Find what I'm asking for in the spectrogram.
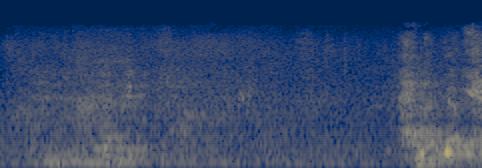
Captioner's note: audience chuckles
